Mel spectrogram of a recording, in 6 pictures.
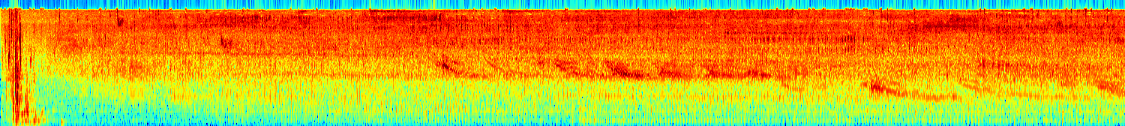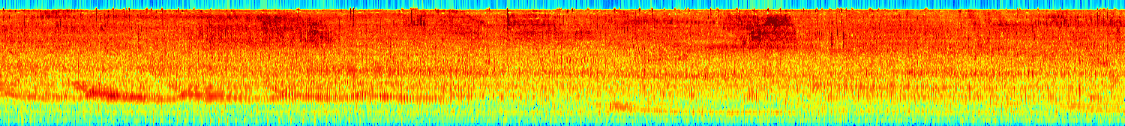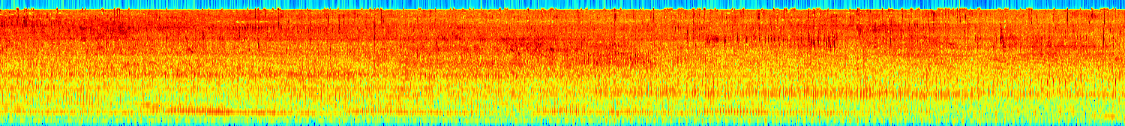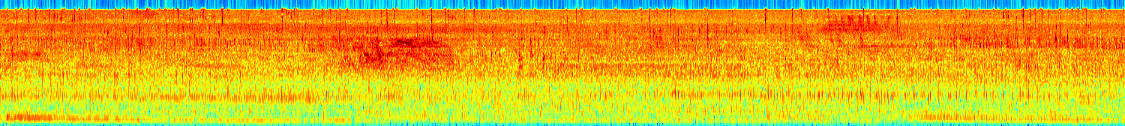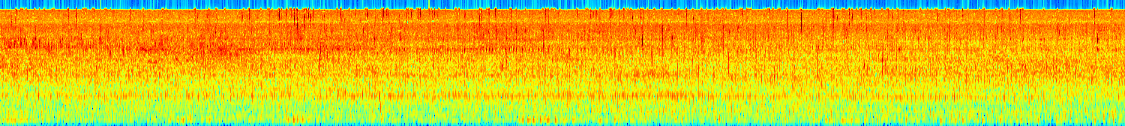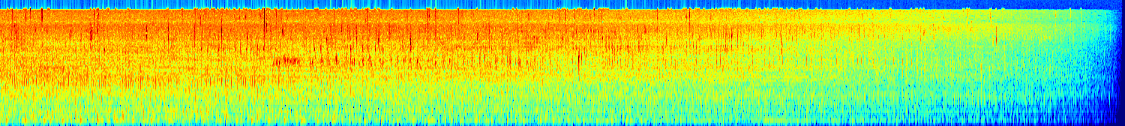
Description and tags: clay-in-water
What happens when you throw a small brick of dry clay in the water? Of course it will dissolve. Nothing special you think? Just listen. Unforgettable experience.
bobbles, bubbles, stomach, dissolve, water, dissolving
